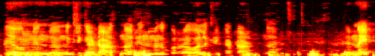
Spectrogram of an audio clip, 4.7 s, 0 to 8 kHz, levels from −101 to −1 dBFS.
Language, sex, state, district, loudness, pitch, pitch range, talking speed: Telugu, male, Andhra Pradesh, Guntur, -18 LUFS, 145 Hz, 145-150 Hz, 115 wpm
